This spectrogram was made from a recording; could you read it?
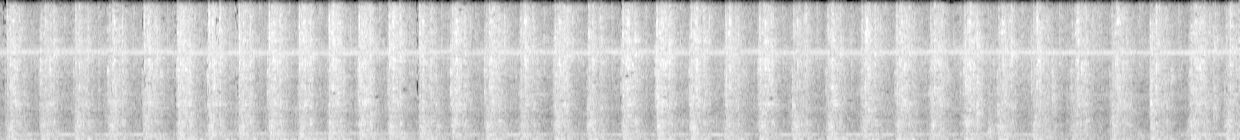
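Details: Portable embroidery machine (came in blank screen, dead touchscreen, hoop not positioning, unable to embroider) test-stitching after mainboard replacement: even stitching beat about three per second with a light whir, no grinding; slight squeak after oiling is normal; normal stitching.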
